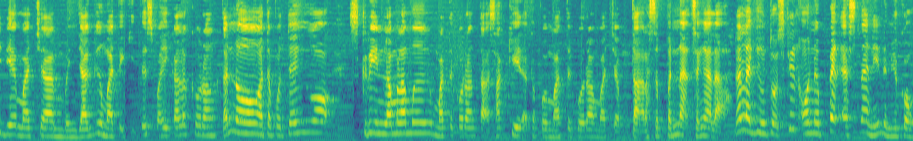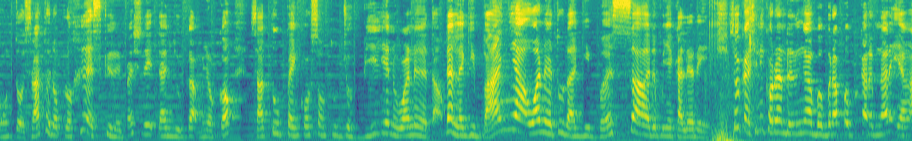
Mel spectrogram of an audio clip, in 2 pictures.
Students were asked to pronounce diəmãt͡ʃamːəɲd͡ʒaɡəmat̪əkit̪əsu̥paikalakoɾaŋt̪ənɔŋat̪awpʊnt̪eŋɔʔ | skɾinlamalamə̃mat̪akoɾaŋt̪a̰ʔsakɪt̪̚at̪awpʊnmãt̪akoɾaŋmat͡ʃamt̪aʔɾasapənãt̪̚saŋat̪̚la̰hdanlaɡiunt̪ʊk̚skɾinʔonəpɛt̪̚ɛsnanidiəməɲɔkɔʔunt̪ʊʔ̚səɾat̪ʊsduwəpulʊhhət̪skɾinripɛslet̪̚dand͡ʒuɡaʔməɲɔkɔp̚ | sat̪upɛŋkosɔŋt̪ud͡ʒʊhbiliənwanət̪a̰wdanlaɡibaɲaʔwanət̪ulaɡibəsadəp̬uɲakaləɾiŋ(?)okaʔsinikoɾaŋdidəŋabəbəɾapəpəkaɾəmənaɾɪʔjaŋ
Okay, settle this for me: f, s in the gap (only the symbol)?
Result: s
